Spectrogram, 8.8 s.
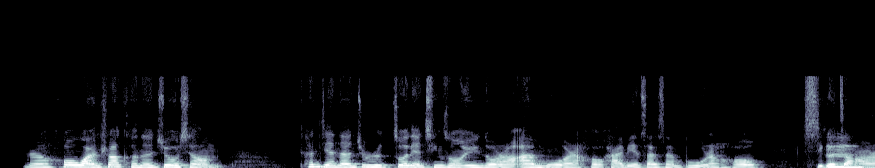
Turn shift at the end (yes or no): no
